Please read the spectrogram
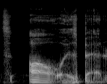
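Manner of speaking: low lazy surfer voice; surfer dude voice. Shown as a demonstration. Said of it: "you're the turtle from Finding Nemo".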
